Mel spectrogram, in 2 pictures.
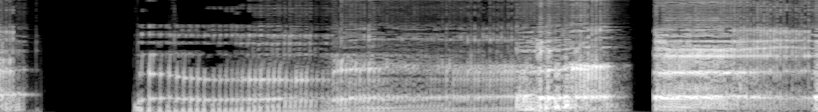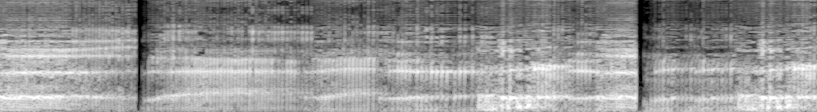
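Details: Excessive burping after one drink: a run of four or five long, low, rumbling burps, each separated by a short pause.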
